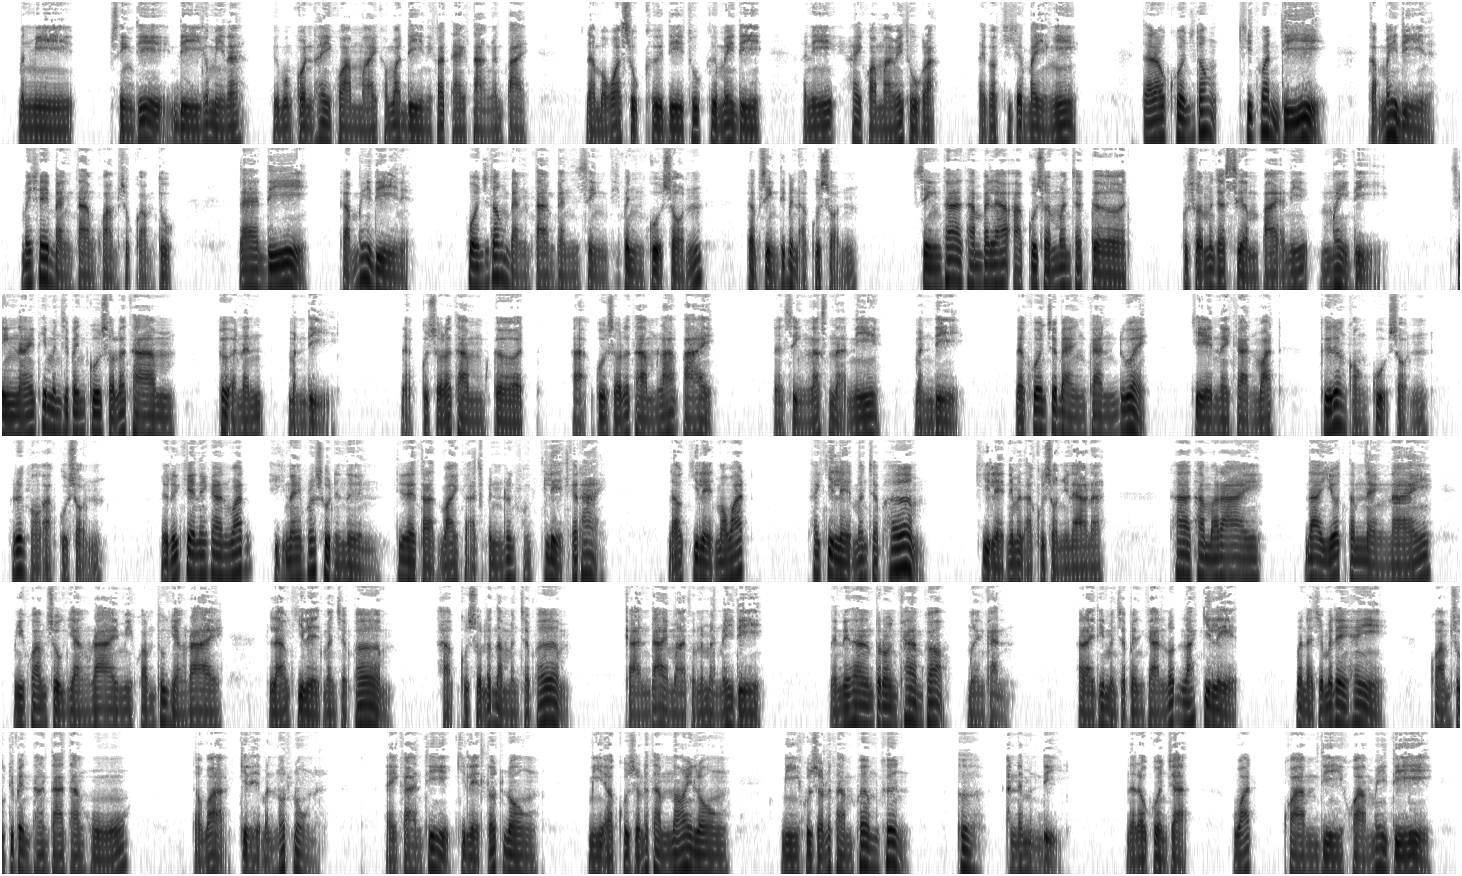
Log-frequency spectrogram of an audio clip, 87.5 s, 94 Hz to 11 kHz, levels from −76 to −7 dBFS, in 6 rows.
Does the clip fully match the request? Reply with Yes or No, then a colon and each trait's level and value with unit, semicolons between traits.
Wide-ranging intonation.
No: average, 4.3 semitones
